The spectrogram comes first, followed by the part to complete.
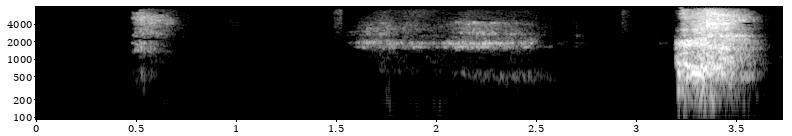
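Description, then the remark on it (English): A single loud sneeze: a brief catch of breath and a drawn-out wavering inhale, then a sharp explosive burst near the end. No talking. “God bless you.”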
